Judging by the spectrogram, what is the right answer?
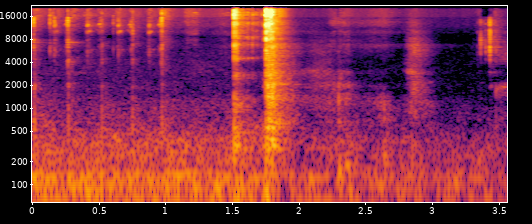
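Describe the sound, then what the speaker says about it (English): Scissors snip a few quick point cuts into the ends of long hair, faint close clicks with one sharper metallic snip against a quiet room. "maybe I just point cut a few more pieces in there"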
